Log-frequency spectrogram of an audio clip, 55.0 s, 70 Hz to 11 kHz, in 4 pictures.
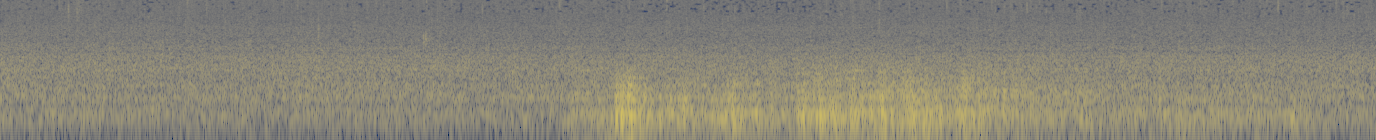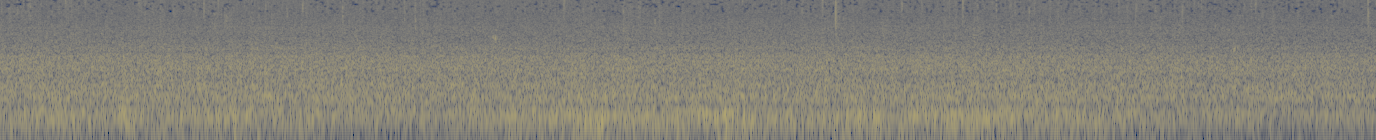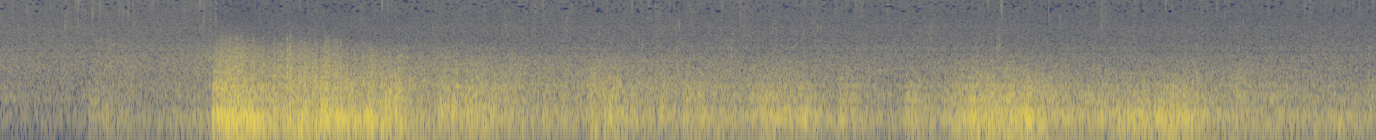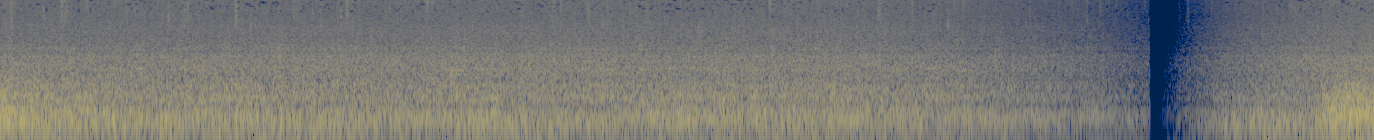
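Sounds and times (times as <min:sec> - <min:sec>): steady rain: 0:00.0 - 0:55.0
rolling thunder: 0:29.4 - 0:40.3.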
